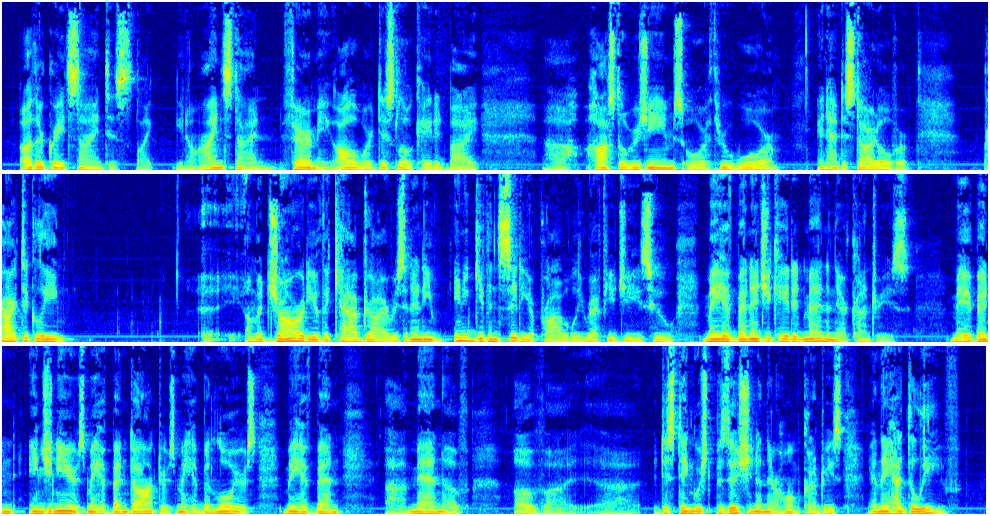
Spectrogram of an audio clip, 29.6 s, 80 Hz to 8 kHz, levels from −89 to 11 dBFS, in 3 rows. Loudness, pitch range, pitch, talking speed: -20 LUFS, 100-115 Hz, 105 Hz, 160 wpm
